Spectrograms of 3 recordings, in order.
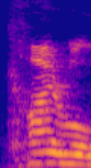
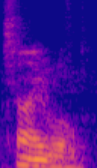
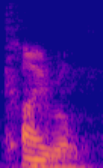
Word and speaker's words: chiral: Optical isomerism is chyal that's chyal with a hard c not chyal like child it's chyal the molecu hey the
